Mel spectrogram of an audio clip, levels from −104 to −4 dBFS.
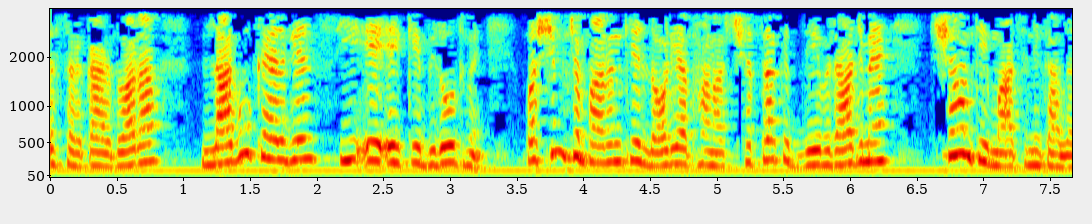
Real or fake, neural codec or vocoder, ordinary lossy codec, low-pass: real; none; none; 3.6 kHz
